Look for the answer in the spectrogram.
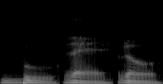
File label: "burero", concat syllables; Affixing experiment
